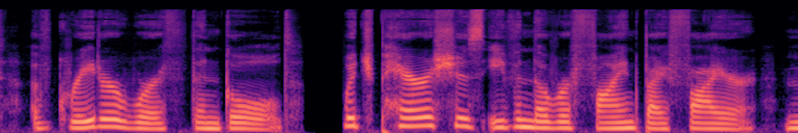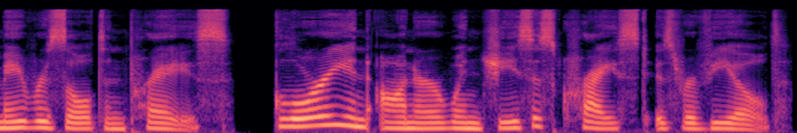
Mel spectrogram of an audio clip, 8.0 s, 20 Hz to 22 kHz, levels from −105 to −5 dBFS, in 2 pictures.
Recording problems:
none

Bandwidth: 16 kHz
